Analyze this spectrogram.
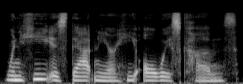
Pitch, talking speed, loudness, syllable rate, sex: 180 Hz, 200 wpm, -18 LUFS, 4.5 syllables/s, female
